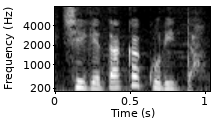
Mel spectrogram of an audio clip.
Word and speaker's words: Shigetaka Kurita: Shigetaka Kurita.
